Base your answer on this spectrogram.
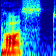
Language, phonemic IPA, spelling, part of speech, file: German, /pɔst/, Post, noun, De-Post.ogg
- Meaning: 1. mail, post (sent and received letters etc.) 2. mail, post, postal service (method of sending mail; organisation for it) 3. post office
